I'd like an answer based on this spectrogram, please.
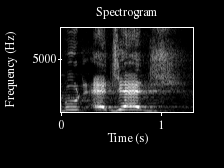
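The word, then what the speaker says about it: Buttigieg: these people how about boot edge edge who that judge they call him mayor pete you know why because nobody can pronounce his name nobody has any idea they say say edge edge and he presides over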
